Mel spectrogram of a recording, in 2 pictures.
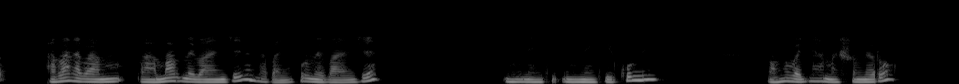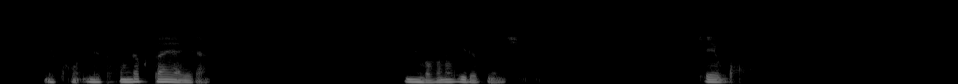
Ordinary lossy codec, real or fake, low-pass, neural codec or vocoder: none; real; 3.6 kHz; none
